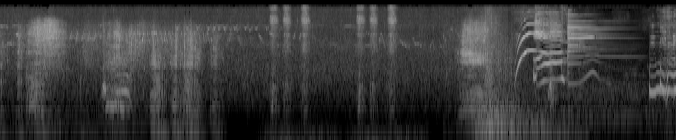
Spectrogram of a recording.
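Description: Animal calls: a series of rough, noisy calls, the loudest about seven seconds in, followed by a rising, wavering pitched call.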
